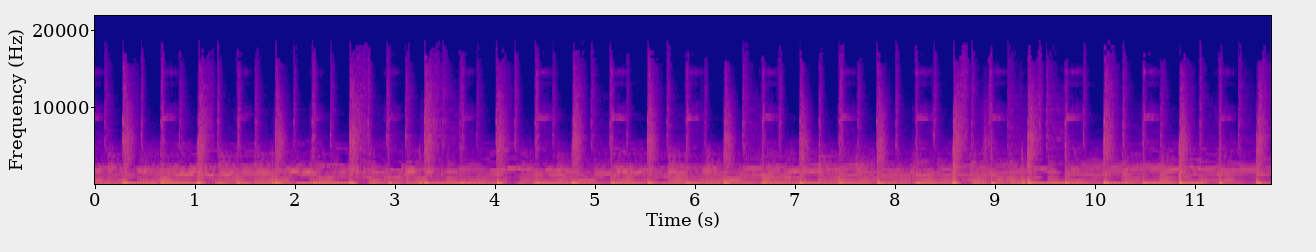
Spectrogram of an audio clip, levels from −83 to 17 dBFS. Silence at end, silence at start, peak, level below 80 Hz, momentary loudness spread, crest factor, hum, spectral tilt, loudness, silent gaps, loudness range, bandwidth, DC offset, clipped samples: 0 s; 0 s; -4 dBFS; -28 dBFS; 3 LU; 18 dB; none; -5.5 dB/octave; -24 LUFS; none; 1 LU; 18 kHz; under 0.1%; under 0.1%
